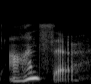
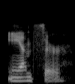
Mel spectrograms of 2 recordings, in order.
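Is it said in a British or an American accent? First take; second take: British; American. First: It is said with a London British accent. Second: It is said with an American accent.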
